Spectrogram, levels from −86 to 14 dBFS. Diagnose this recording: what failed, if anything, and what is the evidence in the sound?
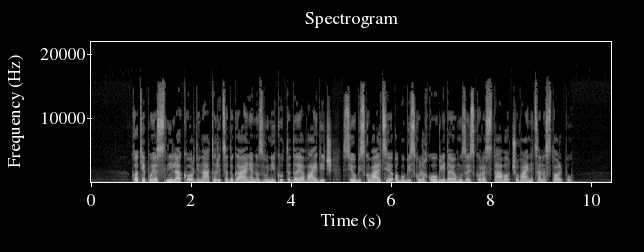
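Nothing in the recording points to a failure at any stage between capture and playback. No event anywhere in the speech marks a break in the chain that would need tracing.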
